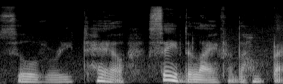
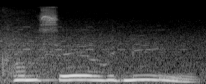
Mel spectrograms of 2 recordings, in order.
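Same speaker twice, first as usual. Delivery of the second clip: slow, louder, booming whale voice; big kind whale; 8 semitones higher, 6 dB louder, much slower than usual. Acted. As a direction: invite her aboard, slow and grand. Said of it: "and said to the snail".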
